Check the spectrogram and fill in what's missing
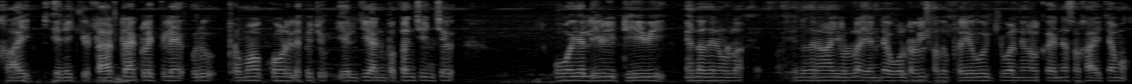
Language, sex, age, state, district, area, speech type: Malayalam, male, 60+, Kerala, Idukki, rural, read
